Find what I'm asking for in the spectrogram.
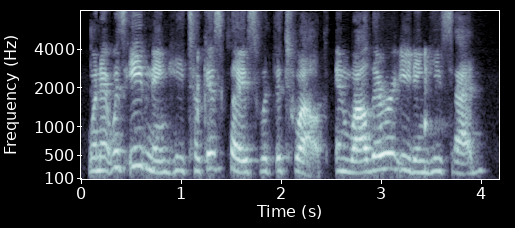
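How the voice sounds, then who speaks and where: A woman's voice: a little high, fairly quick, a bit bright, a little hiss or hum. A woman reading scripted scripture narration as the narrator of a readers theater.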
